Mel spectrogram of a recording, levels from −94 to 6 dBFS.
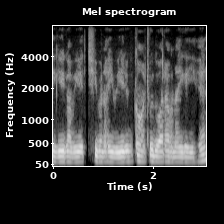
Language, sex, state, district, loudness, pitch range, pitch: Hindi, male, Uttar Pradesh, Etah, -13 LUFS, 105-110 Hz, 110 Hz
